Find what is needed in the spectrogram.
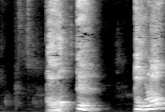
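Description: A boy coughing: two quick pairs of harsh coughs, the second pair ending right at the close.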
